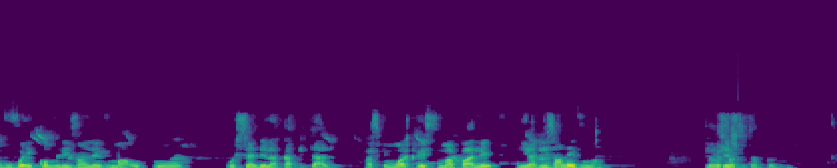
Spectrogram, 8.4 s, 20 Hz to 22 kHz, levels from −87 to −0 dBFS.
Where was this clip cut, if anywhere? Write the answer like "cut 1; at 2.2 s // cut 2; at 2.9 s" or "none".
cut 1; at 7.3 s

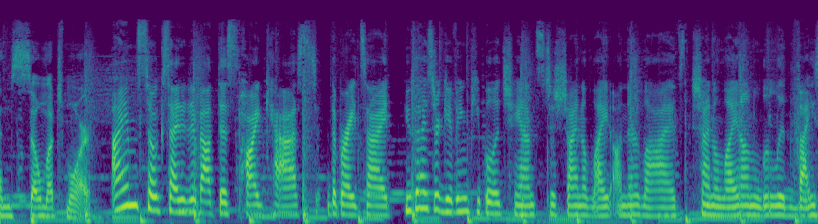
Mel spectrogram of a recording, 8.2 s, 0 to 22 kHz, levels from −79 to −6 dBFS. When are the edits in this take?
none

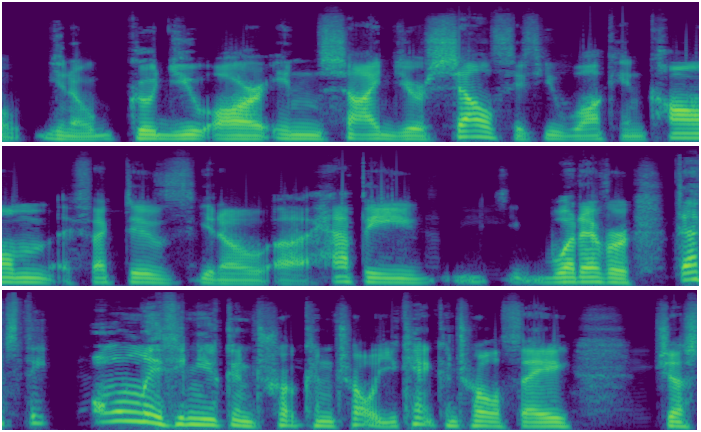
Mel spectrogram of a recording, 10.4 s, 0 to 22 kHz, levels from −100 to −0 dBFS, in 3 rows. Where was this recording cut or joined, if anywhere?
none

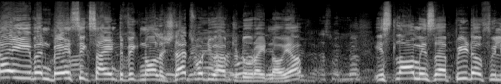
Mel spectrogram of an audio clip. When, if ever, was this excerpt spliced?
cut 1; at 3.6 s

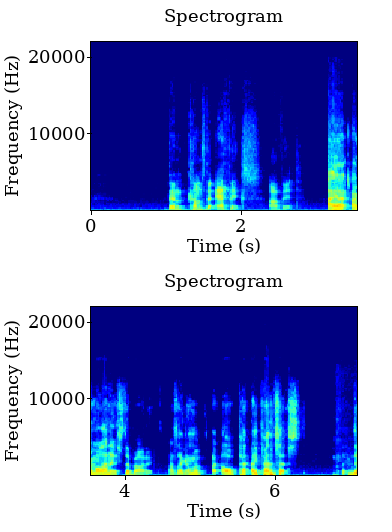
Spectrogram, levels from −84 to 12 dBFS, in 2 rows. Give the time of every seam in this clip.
cut 1; at 3.2 s

